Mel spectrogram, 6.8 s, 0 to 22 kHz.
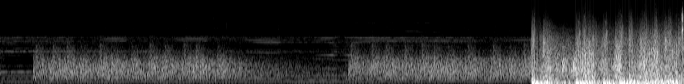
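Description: Artillery bombardment in a large 220-player PvP battle game, a steady rumbling barrage of distant blasts rolling on for several seconds, then swelling into a loud, close burst near the end.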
